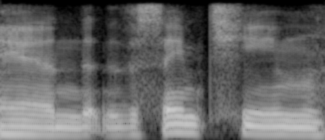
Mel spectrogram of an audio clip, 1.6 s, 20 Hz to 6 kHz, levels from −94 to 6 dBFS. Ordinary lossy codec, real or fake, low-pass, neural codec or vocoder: AAC, 48 kbps; fake; 5.4 kHz; codec, 16 kHz in and 24 kHz out, 0.4 kbps, LongCat-Audio-Codec, two codebook decoder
